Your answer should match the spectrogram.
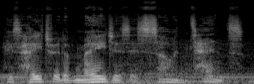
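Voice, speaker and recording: A man playing a sober, observant companion in a fantasy video game, measured and solemn. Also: lowish voice, poor audio. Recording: loud music under the voice.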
